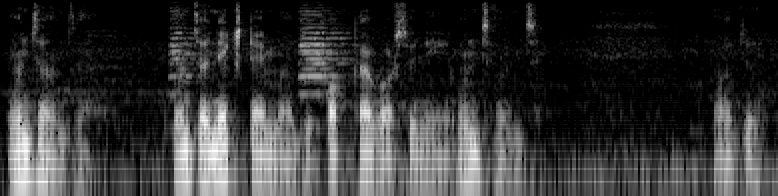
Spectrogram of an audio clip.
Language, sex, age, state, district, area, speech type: Nepali, male, 18-30, West Bengal, Darjeeling, rural, spontaneous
